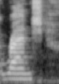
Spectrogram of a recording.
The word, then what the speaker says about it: wrench: try to remember that the w is silent it makes the er sound okay here are some examples we have words like wrench wrecked wrestle wrist run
